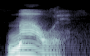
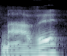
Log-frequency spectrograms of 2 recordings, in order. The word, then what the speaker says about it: mały: Spreche ich hingegen von etwas Kleinem, dann sage ich auf Polnisch mały, mały, mały. Und hier auch bitte nicht Marvel, also wir sprechen wieder kein W-Laut, sondern ein Maui, Maui, Maui.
